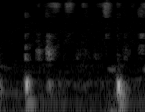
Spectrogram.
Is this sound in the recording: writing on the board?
yes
